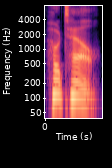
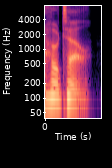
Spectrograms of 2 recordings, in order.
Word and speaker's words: hotel: and it's hotel stressing the end, not hotel.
